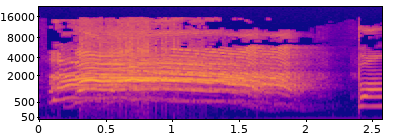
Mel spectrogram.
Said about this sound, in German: Und dann ein Aufschrei.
